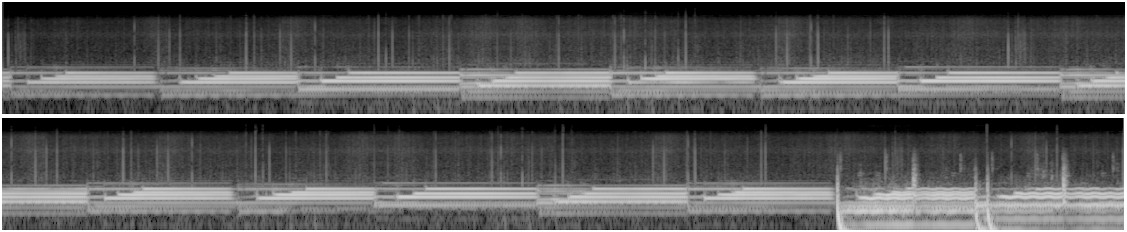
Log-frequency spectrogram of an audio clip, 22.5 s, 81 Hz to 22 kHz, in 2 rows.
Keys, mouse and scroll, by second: 0.1 click, 0.9 Tab, 2.9 shift+middle click, 4.5 click, 4.7 Tab, 5.9-6.2 ctrl+r, 6.8-8.2 typing, 8.7 click, 9.0 ctrl+r, 9.7 click, 10.4 g, 10.5 g, 13.8 shift+middle click, 14.3 shift+a, 16.9-20.8 typing, 21.7 click.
